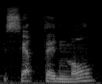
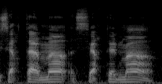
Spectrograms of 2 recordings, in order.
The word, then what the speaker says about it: certainement: I mean, that is one of the differences that, like, the nasalized vowels are very different. It's like in Metropolitan French, au métropole, c'est certainement. Au Québec, c'est certainement.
